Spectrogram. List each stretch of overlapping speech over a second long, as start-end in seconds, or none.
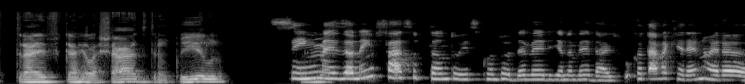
none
